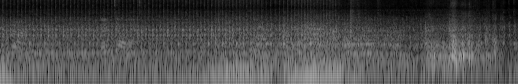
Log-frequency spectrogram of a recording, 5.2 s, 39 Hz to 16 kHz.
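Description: A Mahindra 575 DI tractor engine runs steadily at close range during a brake test, a low continuous rumble with a brief surge near the end, while people talk over it.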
